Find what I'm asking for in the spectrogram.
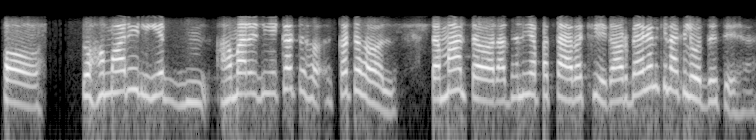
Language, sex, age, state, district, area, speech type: Hindi, female, 18-30, Bihar, Samastipur, urban, conversation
